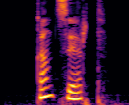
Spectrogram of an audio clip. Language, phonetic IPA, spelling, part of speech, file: Russian, [kɐnˈt͡sɛrt], концерт, noun, Ru-концерт.ogg
- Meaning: 1. concert (musical entertainment in which several voices or instruments take part) 2. concerto (piece of music for one or more solo instruments and orchestra) 3. quarrel accompanied by shouting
